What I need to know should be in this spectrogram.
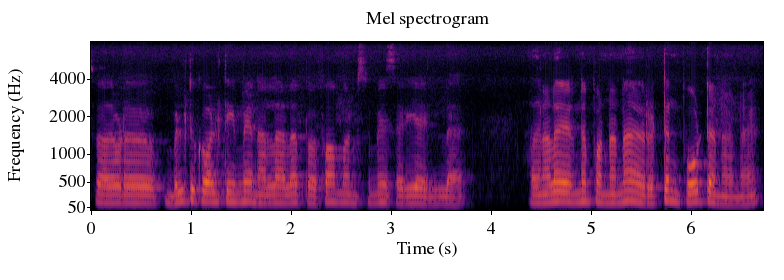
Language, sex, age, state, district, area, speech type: Tamil, male, 30-45, Tamil Nadu, Pudukkottai, rural, spontaneous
